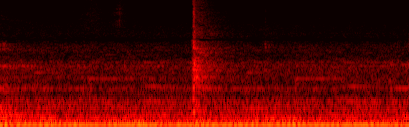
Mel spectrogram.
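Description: A steady low hum, with a single sharp click about a second in.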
